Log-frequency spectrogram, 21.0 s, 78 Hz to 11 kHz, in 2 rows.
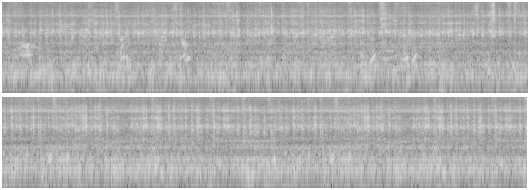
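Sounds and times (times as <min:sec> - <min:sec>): potter's wheel running: 0:00.0 - 0:21.0.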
